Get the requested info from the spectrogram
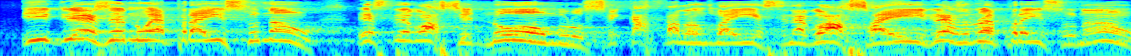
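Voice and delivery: booming, very loud, high-pitched shouting. Speaker retells a man who came at him yelling, retelling a man yelling. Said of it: "E ele veio gritando".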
